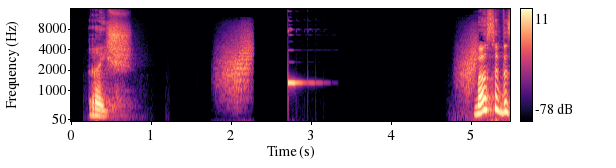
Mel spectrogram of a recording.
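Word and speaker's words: ריש: Three of these letters are pronounced deep in the throat.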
